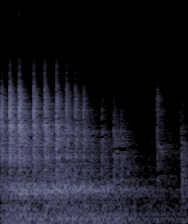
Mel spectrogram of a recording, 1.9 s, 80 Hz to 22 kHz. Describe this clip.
lift 7 - creak
Some lift noises I gathered whilst doing foley for a project
electric, sfx, machine, sounddesign, lift, creak, noise, sound-design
